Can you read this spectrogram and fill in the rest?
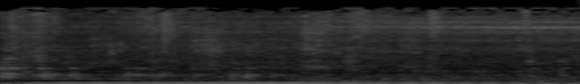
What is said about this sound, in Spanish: ¿Escuchen la cafetera?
